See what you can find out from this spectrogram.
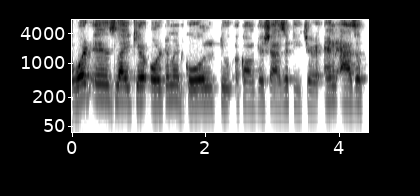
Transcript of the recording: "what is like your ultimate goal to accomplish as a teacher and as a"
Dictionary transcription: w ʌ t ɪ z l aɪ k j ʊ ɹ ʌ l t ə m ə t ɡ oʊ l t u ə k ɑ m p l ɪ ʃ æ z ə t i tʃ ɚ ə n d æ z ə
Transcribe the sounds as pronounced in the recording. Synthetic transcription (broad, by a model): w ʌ t ɪ z l aɪ k j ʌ ɹ ʌ l t ə m ə t ɡ oʊ l t u ə k ɑ m p l ɪ ʃ æ z ə t i tʃ ɚ ə n d æ z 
